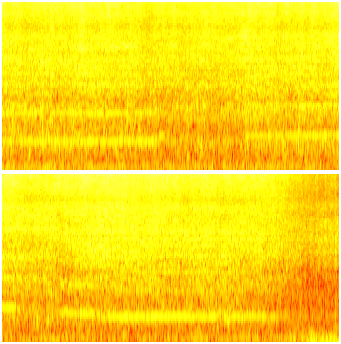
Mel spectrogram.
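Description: Spices, green chilli paste and ingredients frying in a pan for a fish curry, a loud continuous hiss and sizzle with a faint steady tone running underneath, close and unbroken.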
